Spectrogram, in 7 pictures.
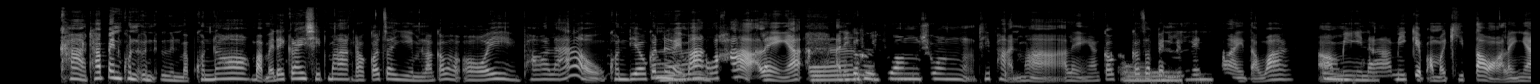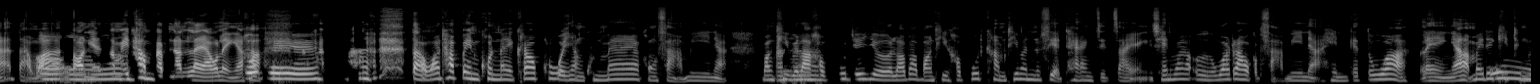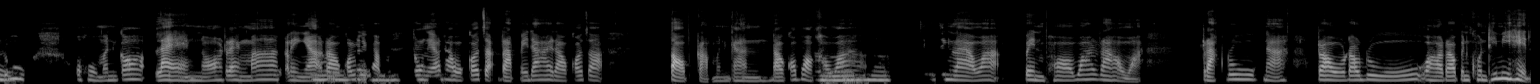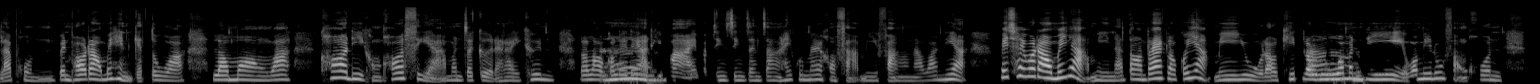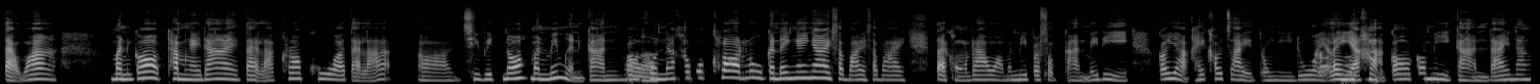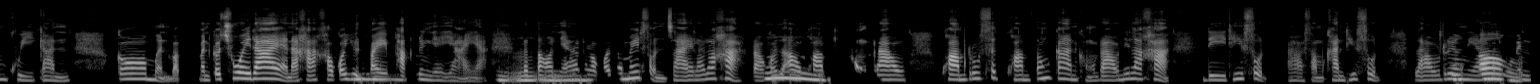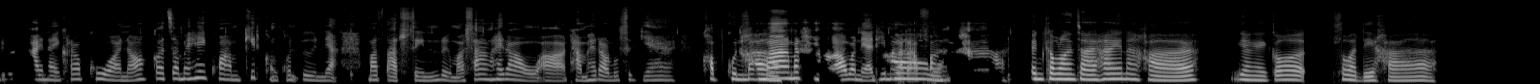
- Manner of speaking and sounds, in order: chuckle
- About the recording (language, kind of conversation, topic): Thai, advice, คุณรู้สึกถูกกดดันให้ต้องมีลูกตามความคาดหวังของคนรอบข้างหรือไม่?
